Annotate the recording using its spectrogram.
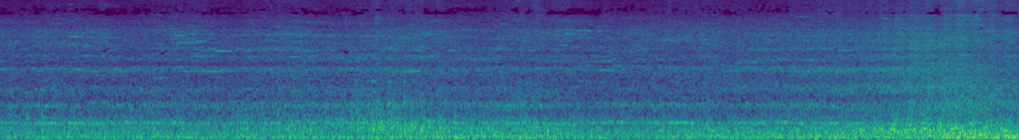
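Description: Double-stack intermodal container cars of a freight train rolling past close by: a steady rumble and rattle of steel wheels on rail, with faint high-pitched tones over it. It grows somewhat louder near the end.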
